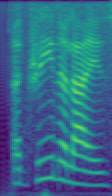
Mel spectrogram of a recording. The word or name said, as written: adrenalize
